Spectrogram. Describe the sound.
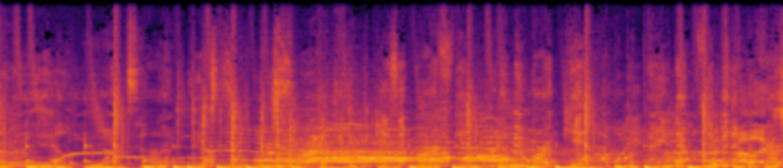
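A loud audience cheers and chants a performer's name after a dance, in a steady rhythmic pulse, many voices blending into a continuous roar for the whole stretch, with scattered laughter mixed in.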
